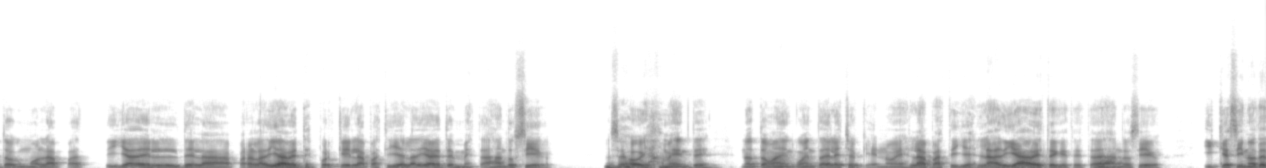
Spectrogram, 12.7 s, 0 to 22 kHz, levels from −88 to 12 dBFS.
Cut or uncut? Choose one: uncut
